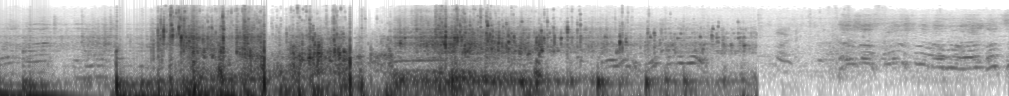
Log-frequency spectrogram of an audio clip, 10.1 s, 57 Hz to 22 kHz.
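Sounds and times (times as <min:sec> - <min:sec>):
water splashing and sloshing: 0:01.2 - 0:07.6.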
